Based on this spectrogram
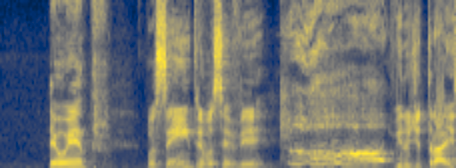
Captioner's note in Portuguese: Grunhido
